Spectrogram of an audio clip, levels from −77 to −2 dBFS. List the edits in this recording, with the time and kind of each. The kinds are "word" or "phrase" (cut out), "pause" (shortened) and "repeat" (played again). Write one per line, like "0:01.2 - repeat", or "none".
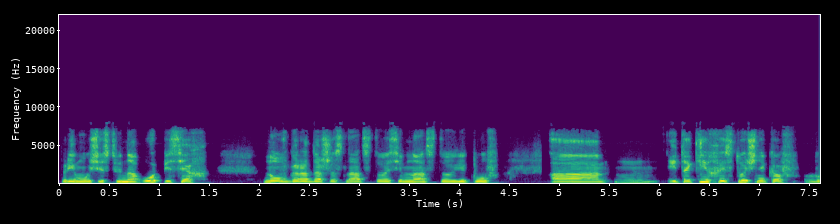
0:04.8 - pause

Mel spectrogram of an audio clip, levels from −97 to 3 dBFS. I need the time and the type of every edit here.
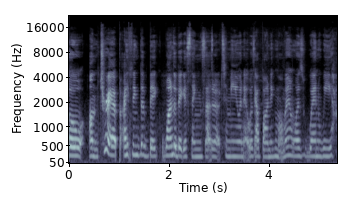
0:02.1 - word
0:02.8 - word
0:03.7 - word

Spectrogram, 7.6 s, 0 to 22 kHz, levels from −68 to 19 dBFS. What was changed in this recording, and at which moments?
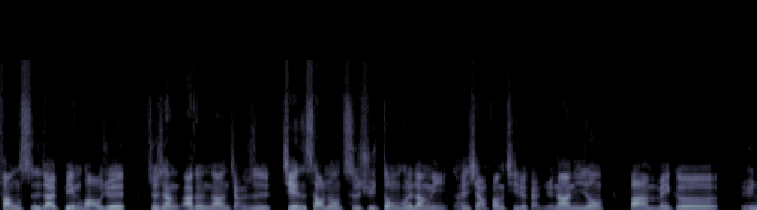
0:01.4 - pause

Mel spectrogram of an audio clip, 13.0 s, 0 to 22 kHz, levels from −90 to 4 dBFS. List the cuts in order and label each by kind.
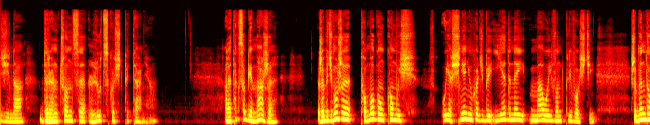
none

